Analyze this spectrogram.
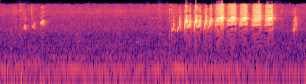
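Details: Flamboyan bird song for masteran and pancingan use. A few soft separate notes open, then after a pause a loud rapid series of harsh buzzy pulses repeats about four times per second before stopping.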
